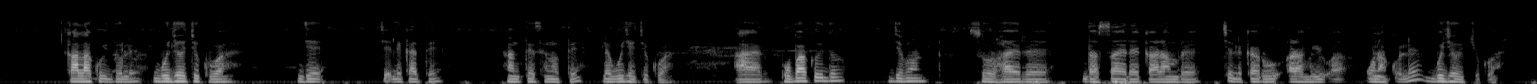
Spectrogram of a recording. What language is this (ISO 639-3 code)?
sat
